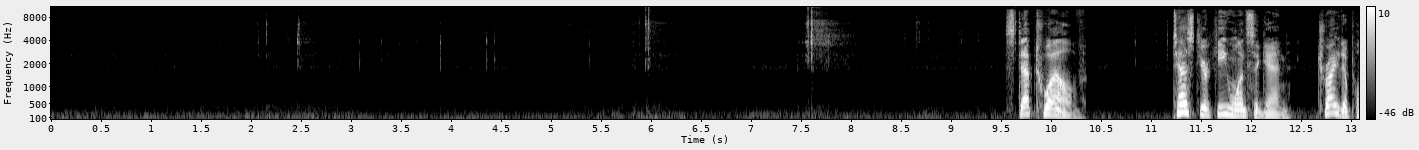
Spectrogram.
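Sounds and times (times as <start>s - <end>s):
clicks of metal lock parts: 5.8s - 6.2s, 7.4s - 9.2s.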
